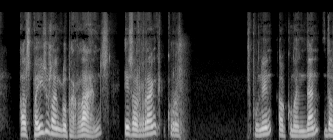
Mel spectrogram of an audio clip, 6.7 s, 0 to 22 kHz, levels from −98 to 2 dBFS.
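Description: At 3.59 s a call audio freeze sets in until 4.97 s: the speech stalls, a brief fading buzz or hiss gives way to about 1.1 s of silence, then resumes exactly where it stopped, likely from delayed packets draining the jitter buffer, so unlike a dropout nothing is lost.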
